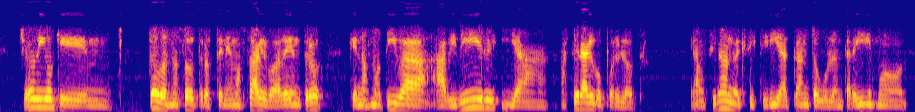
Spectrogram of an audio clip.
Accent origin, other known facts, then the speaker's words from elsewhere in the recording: Argentina; con lo que somos nosotros como latinoamericanos, como argentinos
